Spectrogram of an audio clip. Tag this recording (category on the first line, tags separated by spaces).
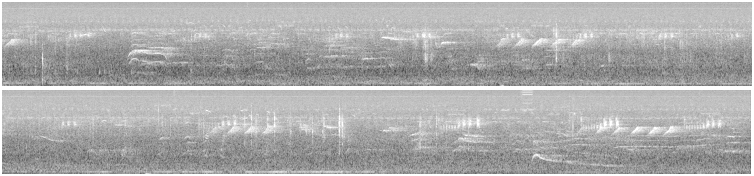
Soundscapes > Nature
nature sound-installation raspberry-pi phenological-recording soundscape weather-data modified-soundscape Dendrophone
